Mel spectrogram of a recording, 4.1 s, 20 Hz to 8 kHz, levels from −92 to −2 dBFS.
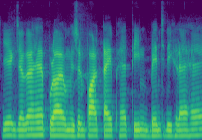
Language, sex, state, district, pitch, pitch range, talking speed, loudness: Hindi, male, Chandigarh, Chandigarh, 125 Hz, 120-125 Hz, 205 wpm, -19 LUFS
